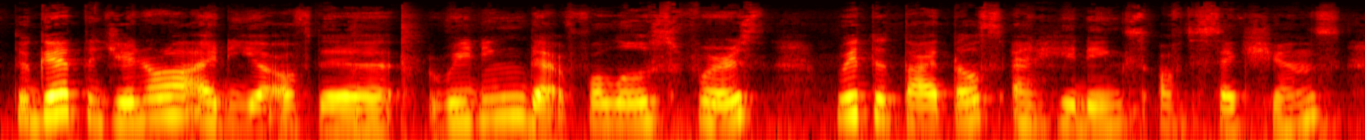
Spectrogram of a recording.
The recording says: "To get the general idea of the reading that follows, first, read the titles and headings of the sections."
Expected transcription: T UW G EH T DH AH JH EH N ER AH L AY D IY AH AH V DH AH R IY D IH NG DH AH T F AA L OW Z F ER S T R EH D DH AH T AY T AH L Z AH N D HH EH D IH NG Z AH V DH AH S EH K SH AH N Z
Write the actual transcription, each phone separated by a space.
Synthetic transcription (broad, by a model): T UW G EH T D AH JH EH N ER AH L AY D IY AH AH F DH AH R IY D IH NG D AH T F AA L OW S F ER S T W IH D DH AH T AY T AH L S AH N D HH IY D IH NG S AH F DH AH S EH K SH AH N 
